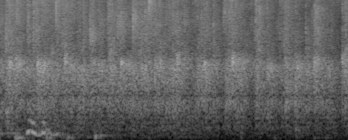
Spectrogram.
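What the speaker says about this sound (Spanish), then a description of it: "Se ha sentado antes de que le diéramos el fortísimo aplauso." Steady, sustained applause from a crowd fills the whole stretch, even and moderately loud, with a voice briefly audible near the start.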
